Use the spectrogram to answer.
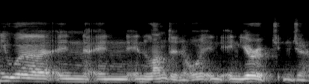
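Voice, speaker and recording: There is audible room echo as a man talks. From Germany, Frankfurt. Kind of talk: casual chat. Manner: halting.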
